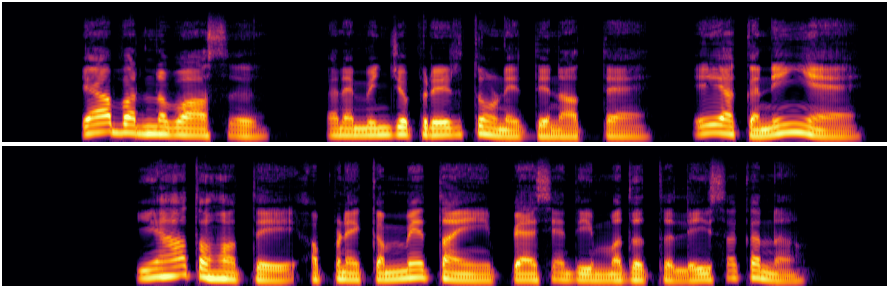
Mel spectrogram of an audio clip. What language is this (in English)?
Kangri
